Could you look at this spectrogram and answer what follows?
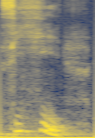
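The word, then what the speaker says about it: Psychi (ψυχή): Für die Psyche im Altgriechischen sagt man Psychi im Neugriechischen. Das ist also immer ein I.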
